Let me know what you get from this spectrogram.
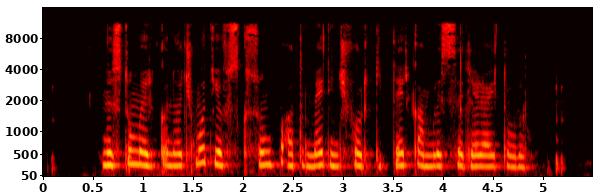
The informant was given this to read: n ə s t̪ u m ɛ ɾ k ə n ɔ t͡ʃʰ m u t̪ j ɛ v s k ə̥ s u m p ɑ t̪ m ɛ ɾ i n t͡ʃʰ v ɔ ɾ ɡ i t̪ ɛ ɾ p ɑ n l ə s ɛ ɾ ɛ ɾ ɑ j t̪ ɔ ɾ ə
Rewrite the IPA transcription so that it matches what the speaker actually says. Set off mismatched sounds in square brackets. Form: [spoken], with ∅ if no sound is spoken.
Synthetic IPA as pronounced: n ə s t̪ u m ɛ ɾ k ə n ɔ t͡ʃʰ m [ɔ] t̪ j ɛ v s k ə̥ s u m p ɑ t̪ m ɛ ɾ i n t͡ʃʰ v ɔ ɾ ɡ i t̪ ɛ ɾ [k] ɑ [m] l ə s ɛ [l] ɛ ɾ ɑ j t̪ ɔ ɾ ə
